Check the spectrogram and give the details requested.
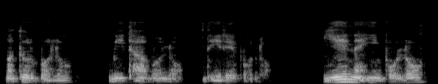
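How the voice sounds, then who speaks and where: Man, husky raspy voice, spiritual teacher, patient repetitive explanation, lo-fi video call audio. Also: deep voice, little pitch movement, slow pace, a little mellow, no echo. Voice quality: gravelly, husky. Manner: patient, repeats key phrases. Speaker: spiritual class leader. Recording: dull lo-fi call audio, dry.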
